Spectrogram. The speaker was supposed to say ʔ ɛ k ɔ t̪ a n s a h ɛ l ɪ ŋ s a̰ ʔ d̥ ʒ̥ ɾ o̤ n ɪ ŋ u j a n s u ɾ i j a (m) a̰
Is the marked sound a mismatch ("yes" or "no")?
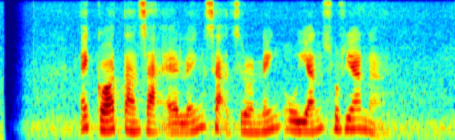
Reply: yes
